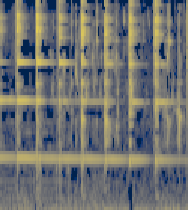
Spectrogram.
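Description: A spoon gently taps the side of a glass of water about eight times in a steady rhythm, each strike a bright, ringing tone that lingers briefly before the next tap.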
